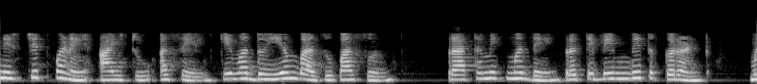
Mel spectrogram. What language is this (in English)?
Marathi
